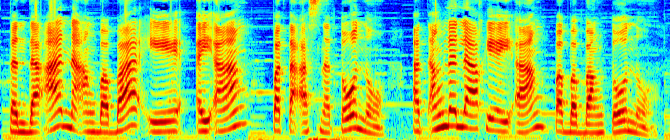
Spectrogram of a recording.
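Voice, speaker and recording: A woman music teacher giving a recorded lesson to children, speaking slowly and clearly. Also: on the high side, bright, forceful tone. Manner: slow, clear teacher talk, breaks into singing nursery songs.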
